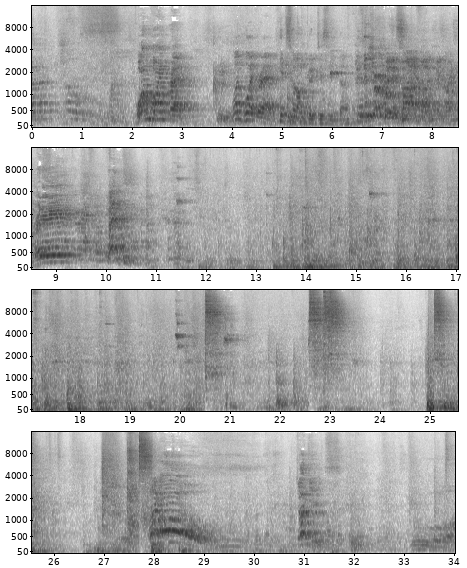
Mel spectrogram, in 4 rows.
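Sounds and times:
footsteps on wooden floor: 10.8s - 22.6s, 23.7s - 25.0s.

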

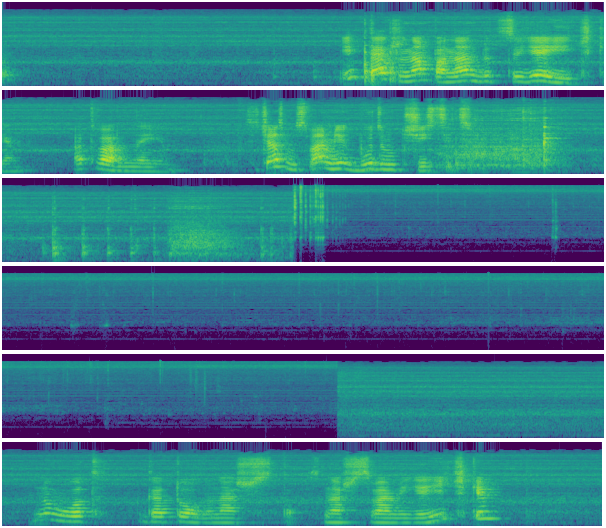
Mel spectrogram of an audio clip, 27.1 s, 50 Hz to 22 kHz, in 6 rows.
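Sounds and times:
steady low hiss: 0.0s - 27.0s
eggshells cracking and peeling: 11.1s - 11.6s.

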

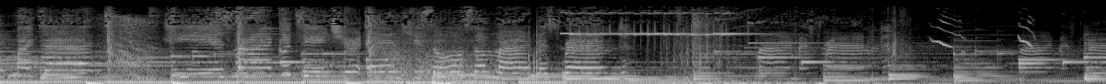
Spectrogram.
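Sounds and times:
falling bird chirps: 5.6s - 10.7s.

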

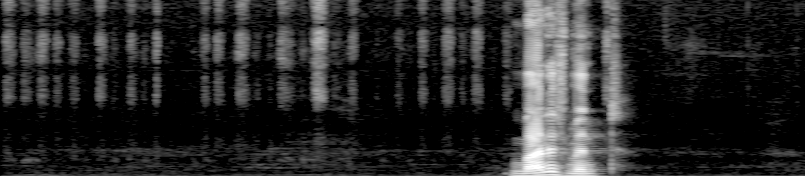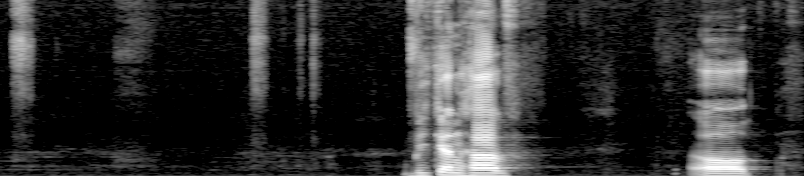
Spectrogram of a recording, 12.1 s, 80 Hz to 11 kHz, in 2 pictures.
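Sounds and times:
pen writing on paper: 0.0s - 3.7s.

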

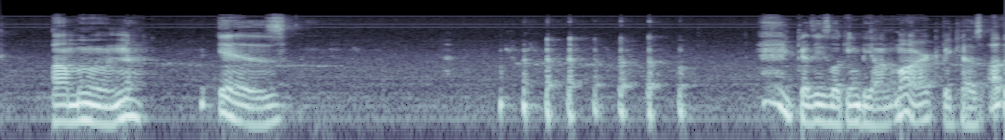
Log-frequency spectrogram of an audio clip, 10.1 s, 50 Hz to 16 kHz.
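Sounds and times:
man laughing: 4.4s - 7.0s, 7.6s - 8.0s.

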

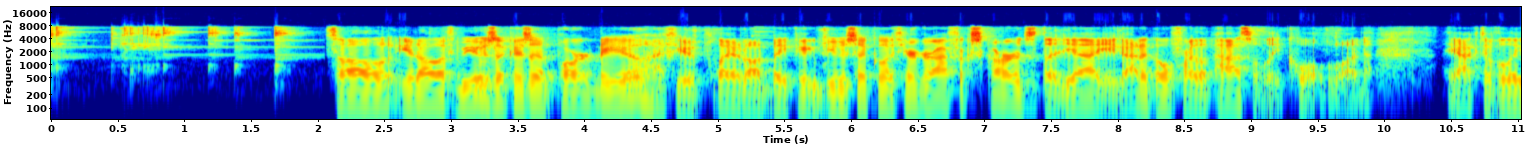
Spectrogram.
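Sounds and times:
metal heatsink fins plucked: 0.0s - 2.1s.

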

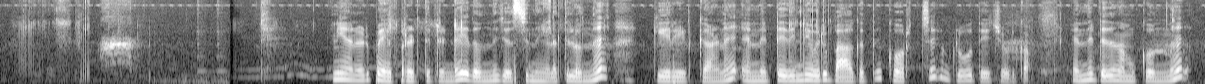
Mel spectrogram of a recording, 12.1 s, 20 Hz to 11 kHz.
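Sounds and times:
crow cawing: 1.0s - 1.4s, 10.0s - 10.4s.

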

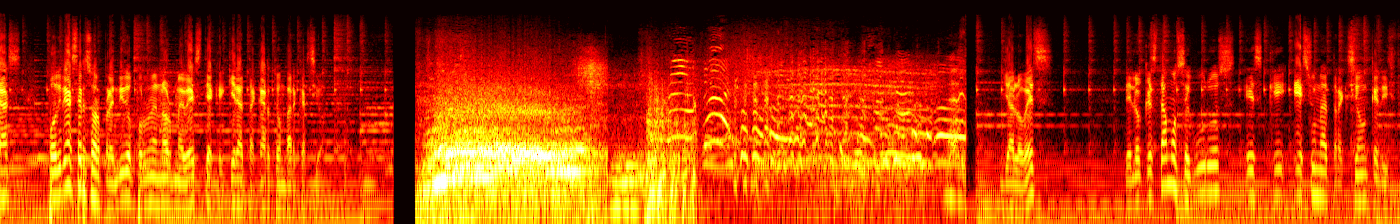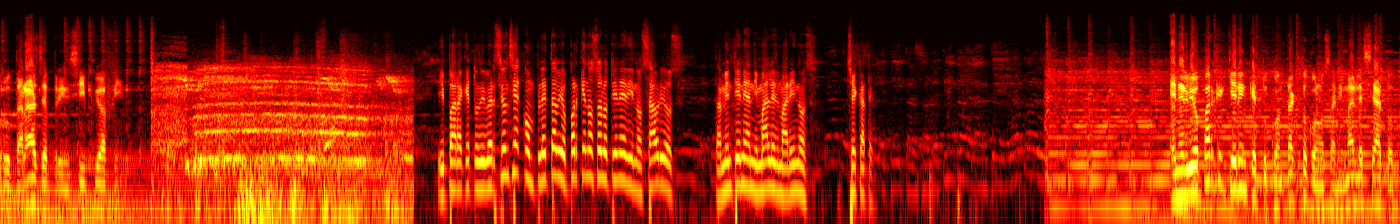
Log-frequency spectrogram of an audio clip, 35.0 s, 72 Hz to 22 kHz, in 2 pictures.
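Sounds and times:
music: 0.0s - 5.0s, 11.2s - 22.7s, 30.5s - 35.0s
rough dinosaur roar: 5.2s - 8.6s
dinosaur roar: 5.2s - 8.8s, 19.4s - 22.7s.

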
